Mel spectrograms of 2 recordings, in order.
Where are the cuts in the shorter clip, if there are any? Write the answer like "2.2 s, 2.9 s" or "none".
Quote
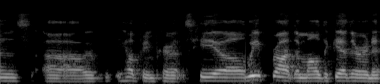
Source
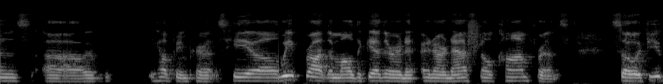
1.1 s

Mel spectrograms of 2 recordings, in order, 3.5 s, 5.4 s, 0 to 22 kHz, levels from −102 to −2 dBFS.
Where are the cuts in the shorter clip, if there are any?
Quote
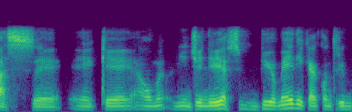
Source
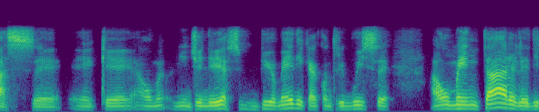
none

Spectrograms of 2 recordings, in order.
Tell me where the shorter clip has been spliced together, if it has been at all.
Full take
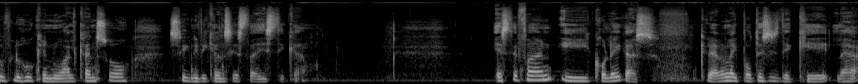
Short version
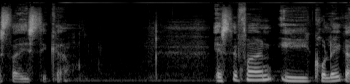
2.1 s

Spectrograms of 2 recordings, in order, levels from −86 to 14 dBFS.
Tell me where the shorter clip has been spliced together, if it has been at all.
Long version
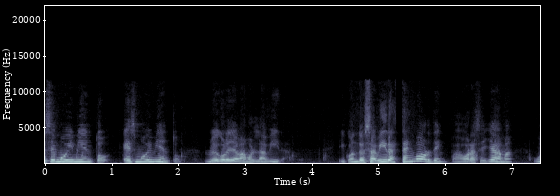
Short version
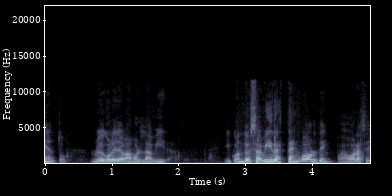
none

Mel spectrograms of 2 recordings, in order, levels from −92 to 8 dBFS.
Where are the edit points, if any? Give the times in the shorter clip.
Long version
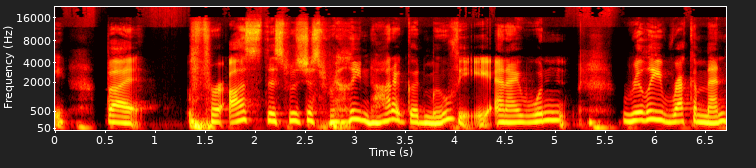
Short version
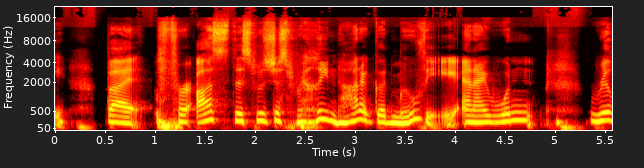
1.0 s

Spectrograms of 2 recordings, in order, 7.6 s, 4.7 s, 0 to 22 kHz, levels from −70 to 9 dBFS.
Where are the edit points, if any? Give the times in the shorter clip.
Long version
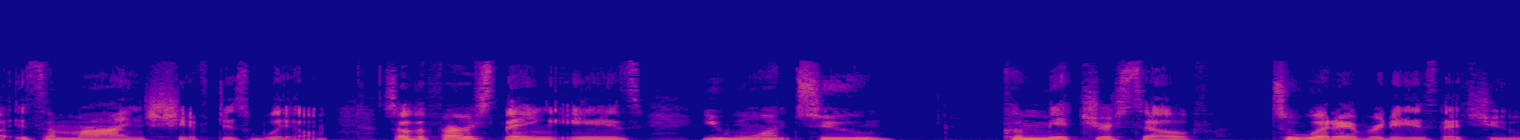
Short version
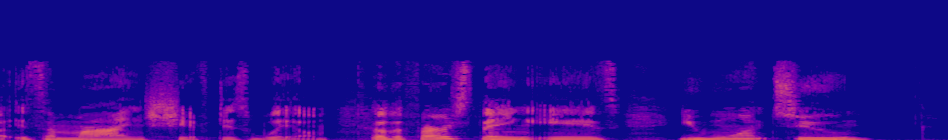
1.9 s

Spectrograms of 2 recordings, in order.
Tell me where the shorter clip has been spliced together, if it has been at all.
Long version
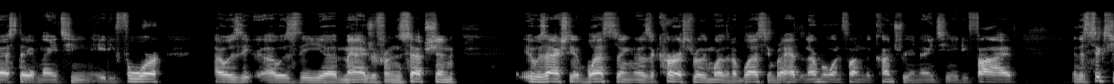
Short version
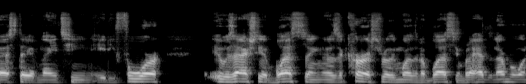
1.9 s

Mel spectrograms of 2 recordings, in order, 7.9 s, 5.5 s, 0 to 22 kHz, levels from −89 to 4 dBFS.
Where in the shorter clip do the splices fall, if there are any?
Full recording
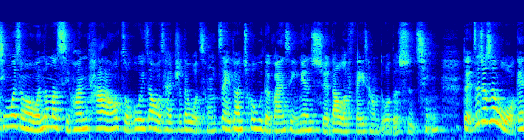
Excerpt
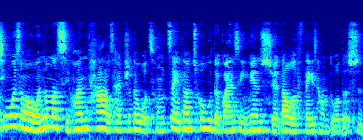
1.6 s

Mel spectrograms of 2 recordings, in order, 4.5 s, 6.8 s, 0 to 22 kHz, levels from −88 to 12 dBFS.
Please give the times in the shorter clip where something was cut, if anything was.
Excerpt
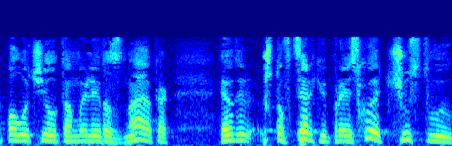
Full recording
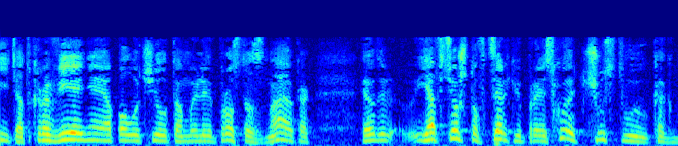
1.0 s, 2.6 s

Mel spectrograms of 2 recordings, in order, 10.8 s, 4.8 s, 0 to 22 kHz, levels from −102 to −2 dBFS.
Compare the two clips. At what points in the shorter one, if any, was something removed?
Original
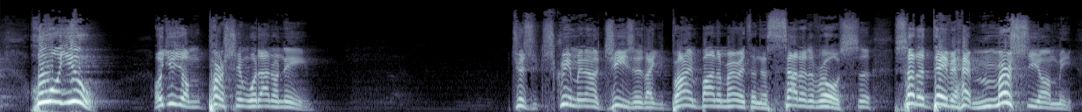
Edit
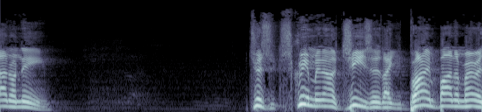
none

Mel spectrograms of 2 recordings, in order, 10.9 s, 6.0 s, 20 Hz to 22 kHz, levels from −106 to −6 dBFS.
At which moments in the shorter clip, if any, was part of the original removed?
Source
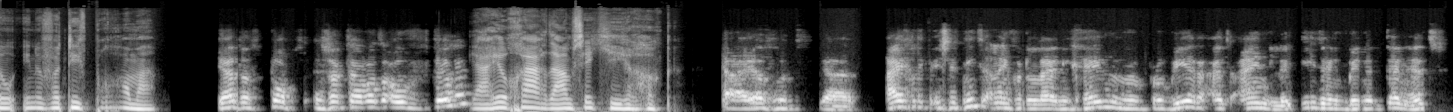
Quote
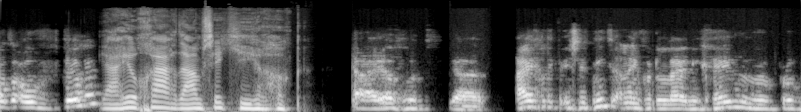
none

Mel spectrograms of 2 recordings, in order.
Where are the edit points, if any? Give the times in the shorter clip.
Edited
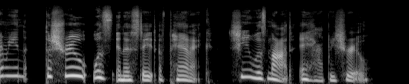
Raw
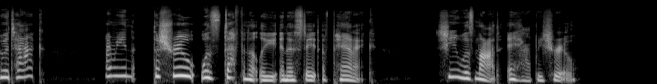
1.1 s, 2.2 s

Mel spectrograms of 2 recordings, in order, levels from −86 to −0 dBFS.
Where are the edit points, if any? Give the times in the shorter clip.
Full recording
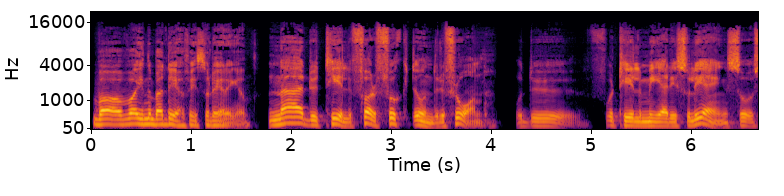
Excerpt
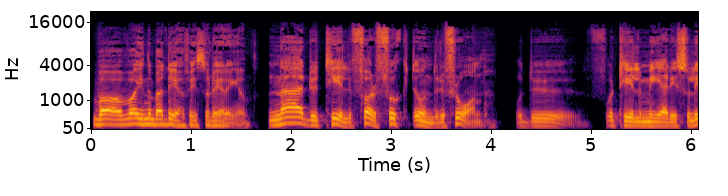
none

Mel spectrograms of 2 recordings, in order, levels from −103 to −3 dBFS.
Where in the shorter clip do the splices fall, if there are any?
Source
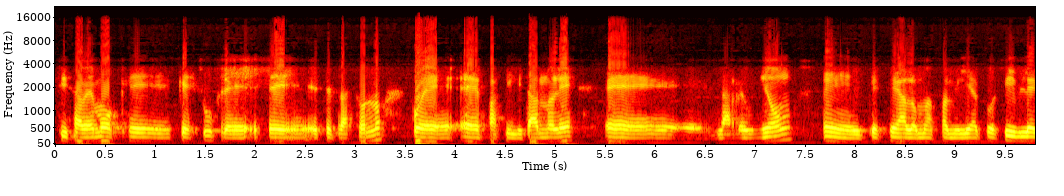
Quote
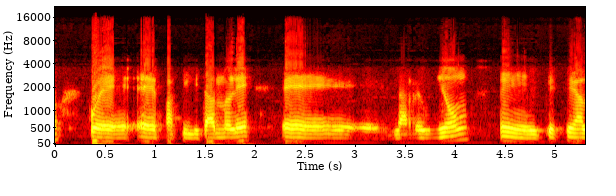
none

